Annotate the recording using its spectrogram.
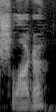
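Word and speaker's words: Schlage: myself out somehow so did you guys know that it's actually pronounced schlaga no I had no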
